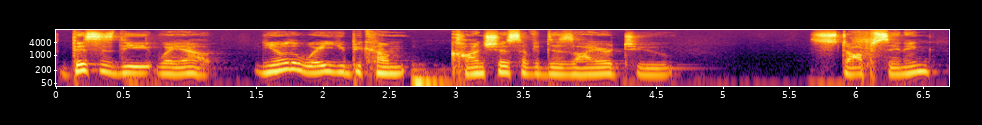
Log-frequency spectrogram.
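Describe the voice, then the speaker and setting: Scratchy-voiced deacon, earnest and thoughtful. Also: male voice, on the high side, steady tone, a little slow, darkish tone. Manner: earnest, builds ideas with repetition. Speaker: deacon guest. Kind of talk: thoughtful conversational explanation.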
